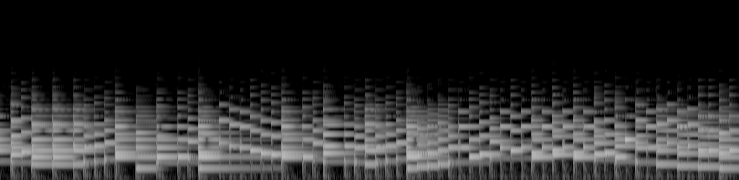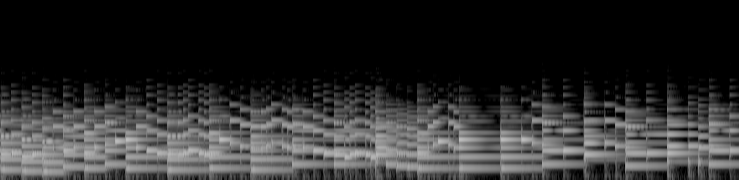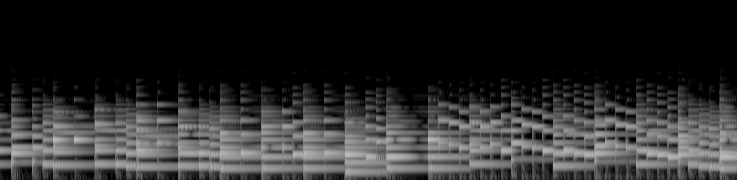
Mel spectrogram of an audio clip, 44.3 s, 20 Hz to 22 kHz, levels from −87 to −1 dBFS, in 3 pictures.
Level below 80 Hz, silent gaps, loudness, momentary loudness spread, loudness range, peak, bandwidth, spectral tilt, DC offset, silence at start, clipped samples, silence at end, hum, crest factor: -70 dBFS; none; -32 LUFS; 5 LU; 2 LU; -14 dBFS; 4.6 kHz; -9 dB/octave; under 0.1%; 0 s; under 0.1%; 0 s; none; 16 dB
